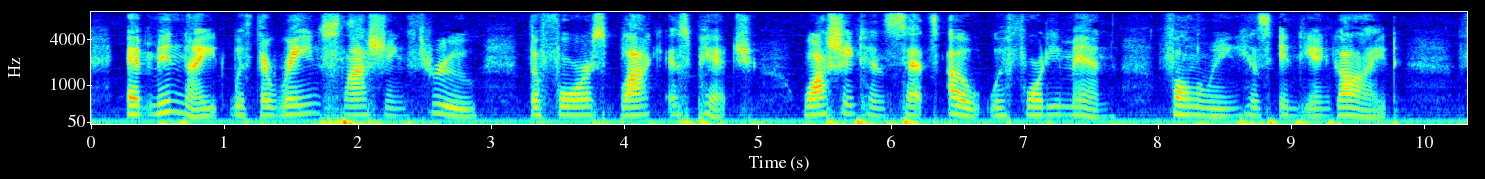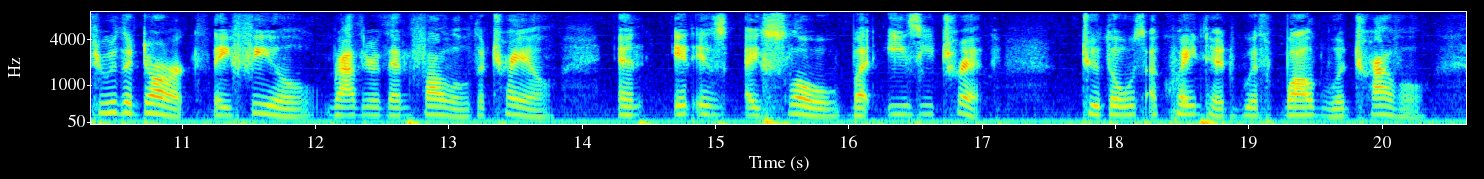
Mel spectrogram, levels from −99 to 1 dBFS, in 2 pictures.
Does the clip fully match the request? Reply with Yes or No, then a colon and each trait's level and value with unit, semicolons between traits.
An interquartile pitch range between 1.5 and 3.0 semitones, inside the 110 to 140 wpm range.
Yes: narrow, 2.4 semitones; slow, 135 wpm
